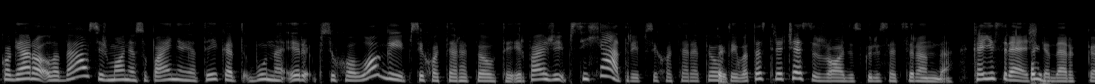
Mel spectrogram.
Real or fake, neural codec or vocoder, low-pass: real; none; 7.2 kHz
